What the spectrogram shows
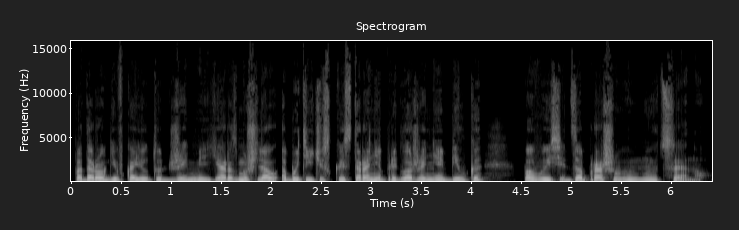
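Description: A man reading a first-person audiobook in an expressive, dramatic way. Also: medium pitch, a little fast, no room sound. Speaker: audiobook narrator.

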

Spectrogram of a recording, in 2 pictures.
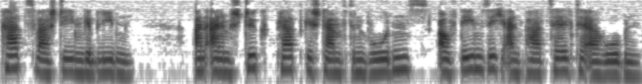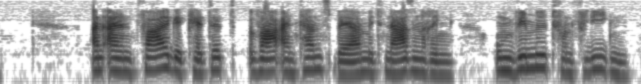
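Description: A reader narrating a German novel as an audiobook in a measured, even way. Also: medium pitch.

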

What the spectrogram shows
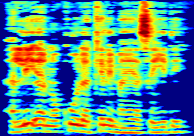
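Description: A man voicing a nervous male butler who speaks quietly and respectfully in an audiobook. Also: fairly high pitch, quick pace, natural voice. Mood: deferential.

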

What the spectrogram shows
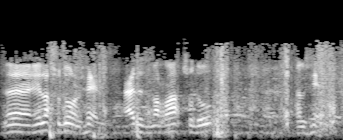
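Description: High-voiced man teaching grammar, lo-fi. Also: steady tone, brisk. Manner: reads a line then explains, repeats phrases and asks questions. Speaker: sheikh teaching Arabic grammar. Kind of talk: classroom lesson explaining a text. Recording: dull lo-fi recording with audience noise.

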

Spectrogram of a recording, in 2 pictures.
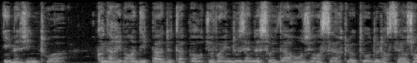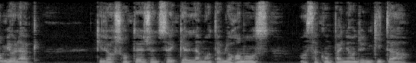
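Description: A man voicing Minella, a bold and merry sixteen-year-old girl, in a lively storytelling manner with a very husky voice. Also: mid-range voice, moderate pace.

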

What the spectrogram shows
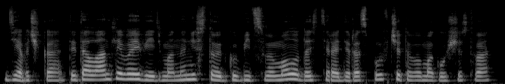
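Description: A woman's voice: mid-range voice, fairly even intonation, brisk, a little mellow, close to an everyday voice. A woman reading an audiobook and voicing a sly, playful, powerful witch who talks in a coaxing, teasing way. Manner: coaxing and teasing, mock-surprised.

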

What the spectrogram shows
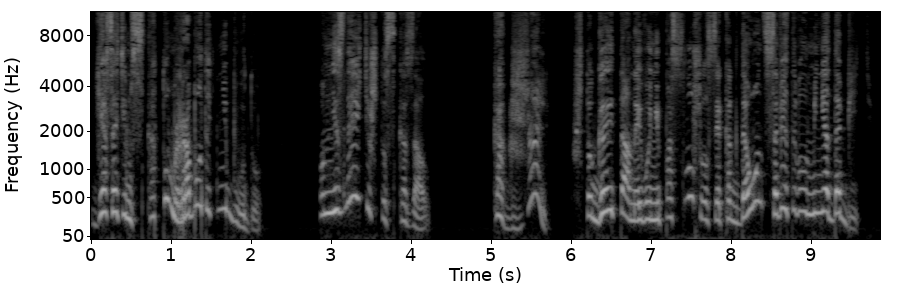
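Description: A woman's voice: sits high, wildly swooping pitch, normal speed, a little mellow, dry recording, studio quality, pitched above the performer's own voice, heavily acted. A woman reading an audiobook, voicing a spiteful, hot-tempered young woman who snaps through clenched teeth.

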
